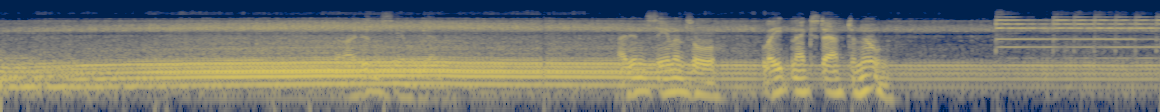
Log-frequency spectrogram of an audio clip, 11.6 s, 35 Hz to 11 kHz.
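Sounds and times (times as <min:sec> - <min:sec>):
train droning hum passing a small junction in Oklahoma: 0:00.0 - 0:11.5
speech: 0:06.6 - 0:09.0
train whistle-like tones: 0:09.9 - 0:11.5.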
